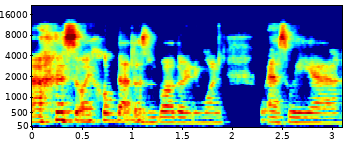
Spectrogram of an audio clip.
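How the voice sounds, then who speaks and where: Somewhat breathy and fairly low-pitched, a woman speaks at a fairly quick pace. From Suriname. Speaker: productivity coach. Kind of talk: interview conversation.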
